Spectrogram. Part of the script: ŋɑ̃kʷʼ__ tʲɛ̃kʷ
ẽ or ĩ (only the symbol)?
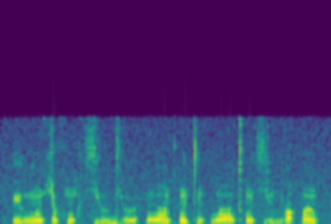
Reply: ẽ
